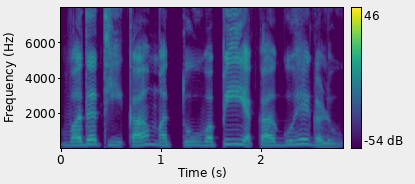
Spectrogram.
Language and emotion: Kannada, neutral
